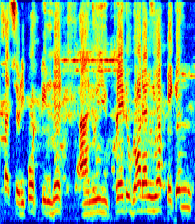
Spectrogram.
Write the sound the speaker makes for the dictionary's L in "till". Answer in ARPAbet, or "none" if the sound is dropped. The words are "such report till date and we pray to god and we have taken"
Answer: L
